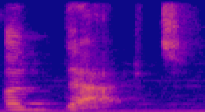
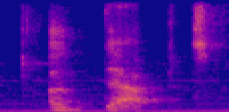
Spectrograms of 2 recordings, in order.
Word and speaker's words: adapt: the verb here is adapt adapt so the stress is on the second syllable now here when i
